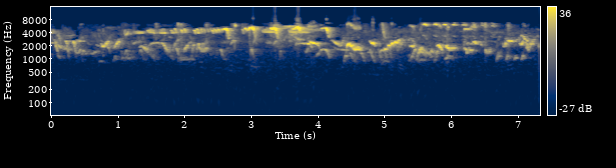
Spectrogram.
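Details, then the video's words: Winning white-rumped shama from a bird competition, Medan and Java types, with a continuous cascade of bright whistles, sharp upslurs and rattling trills, intense and rapidly changing. "Murai batu Medan dan Jawa Juara Satu Pemenang Lomba Bird Copsychus malabaricus Suara Burung"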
